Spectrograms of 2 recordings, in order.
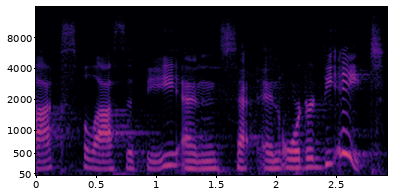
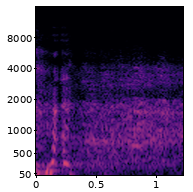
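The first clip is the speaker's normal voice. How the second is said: breathy laugh; 5 semitones higher, 4 dB quieter than usual. Real, not acted. Pins popping, sheepish bride.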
